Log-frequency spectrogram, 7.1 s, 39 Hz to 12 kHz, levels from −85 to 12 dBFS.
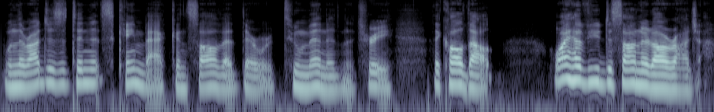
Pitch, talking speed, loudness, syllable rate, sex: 150 Hz, 210 wpm, -19 LUFS, 5.9 syllables/s, male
